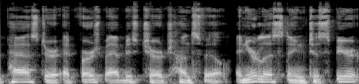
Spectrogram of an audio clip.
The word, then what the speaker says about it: Huntsville: Huntersville folks. Huntersville. I like how it said Huntersville. It's Aw. called Huntsville.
